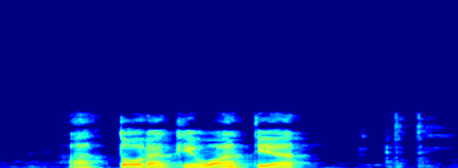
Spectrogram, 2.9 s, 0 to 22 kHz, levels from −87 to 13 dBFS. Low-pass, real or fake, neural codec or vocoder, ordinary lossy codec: 7.2 kHz; fake; codec, 16 kHz, 4 kbps, FreqCodec, larger model; AAC, 64 kbps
